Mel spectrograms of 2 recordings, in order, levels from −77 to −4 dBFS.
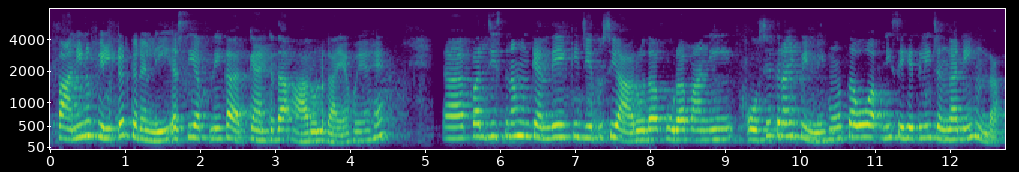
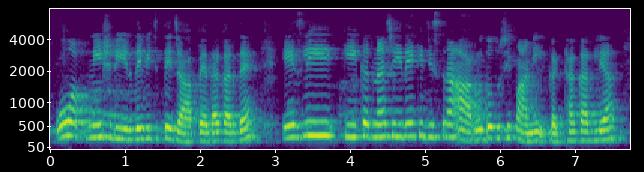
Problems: constant background noise, continuous background conversations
